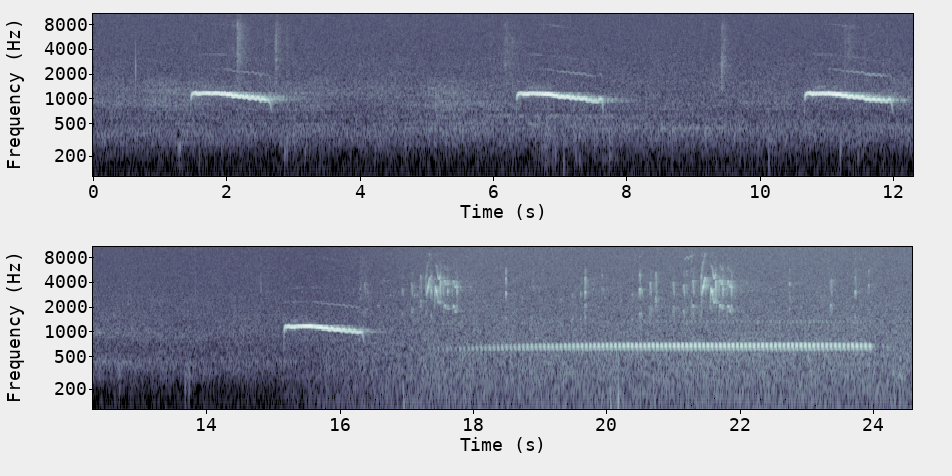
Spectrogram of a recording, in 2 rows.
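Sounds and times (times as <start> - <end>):
Eastern Screech-Owl calling: 1.5 - 2.9, 6.4 - 7.9, 10.7 - 12.2, 15.2 - 24.1.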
